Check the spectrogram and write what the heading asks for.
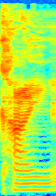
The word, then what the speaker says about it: kind: Kind, with the N and the D, kind.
